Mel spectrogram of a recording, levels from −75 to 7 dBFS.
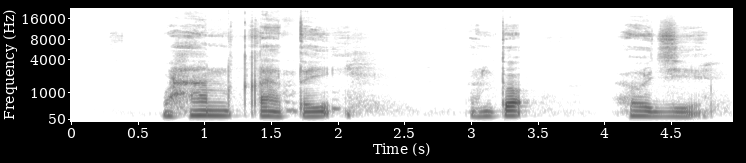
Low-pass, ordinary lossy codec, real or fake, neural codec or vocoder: none; none; real; none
